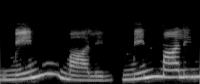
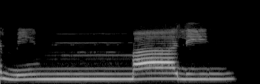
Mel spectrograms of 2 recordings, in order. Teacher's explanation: اب ہم اس کو ایسے نہیں پڑھتے من مالن، من مالن نہیں پڑھتے، ہم جو من کا نون ساکن ہے اس کو آگے آنے والے میم متحرک میں مرج کر دیتے. ٹھیک ہے، اس طرح وہ میم متحرک جو ہے وہ مشدد بن جاتا ہے، اس کو تشدید مل جاتی ہے ادغام کے قاعدے کی وجہ سے.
